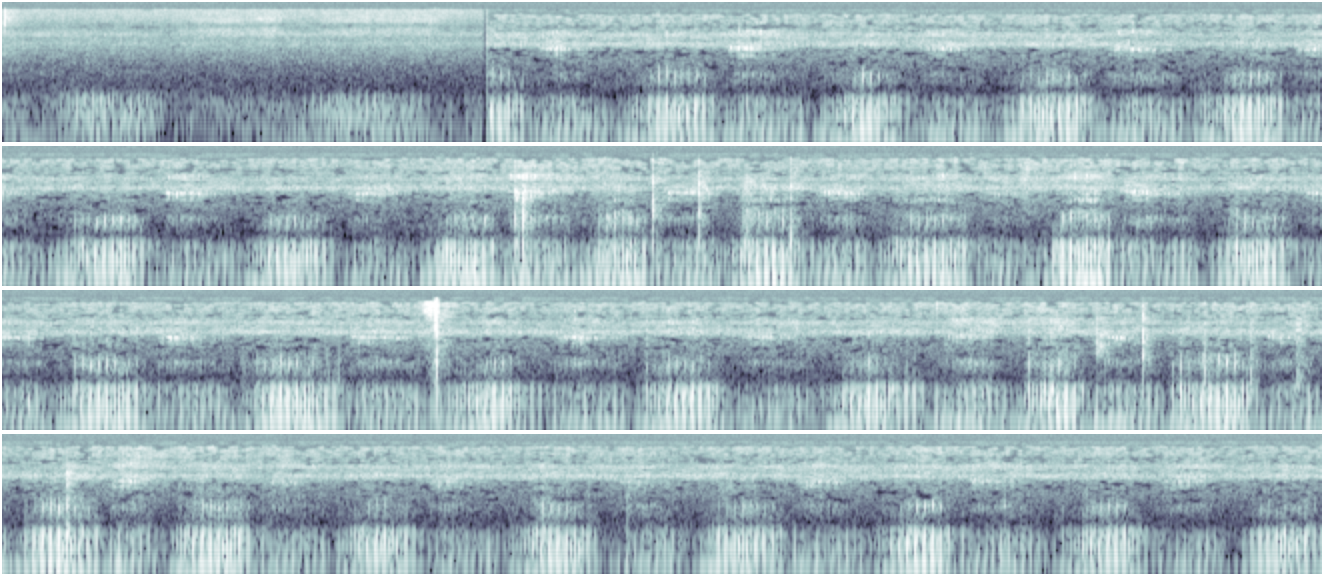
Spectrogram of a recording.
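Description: Domestic tortoiseshell cat purring close up, a steady low buzz that swells and fades with each breath in and out, starting a couple of seconds in.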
